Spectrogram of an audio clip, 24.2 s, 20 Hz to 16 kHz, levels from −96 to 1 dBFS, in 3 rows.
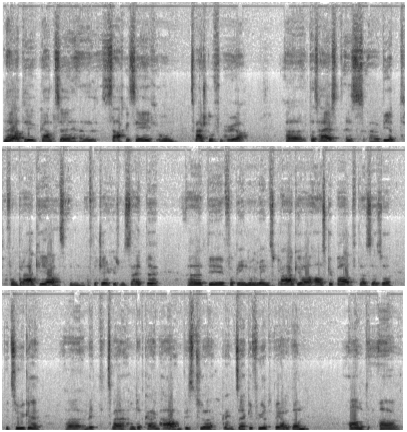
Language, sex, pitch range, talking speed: German, male, 145-165 Hz, 115 wpm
